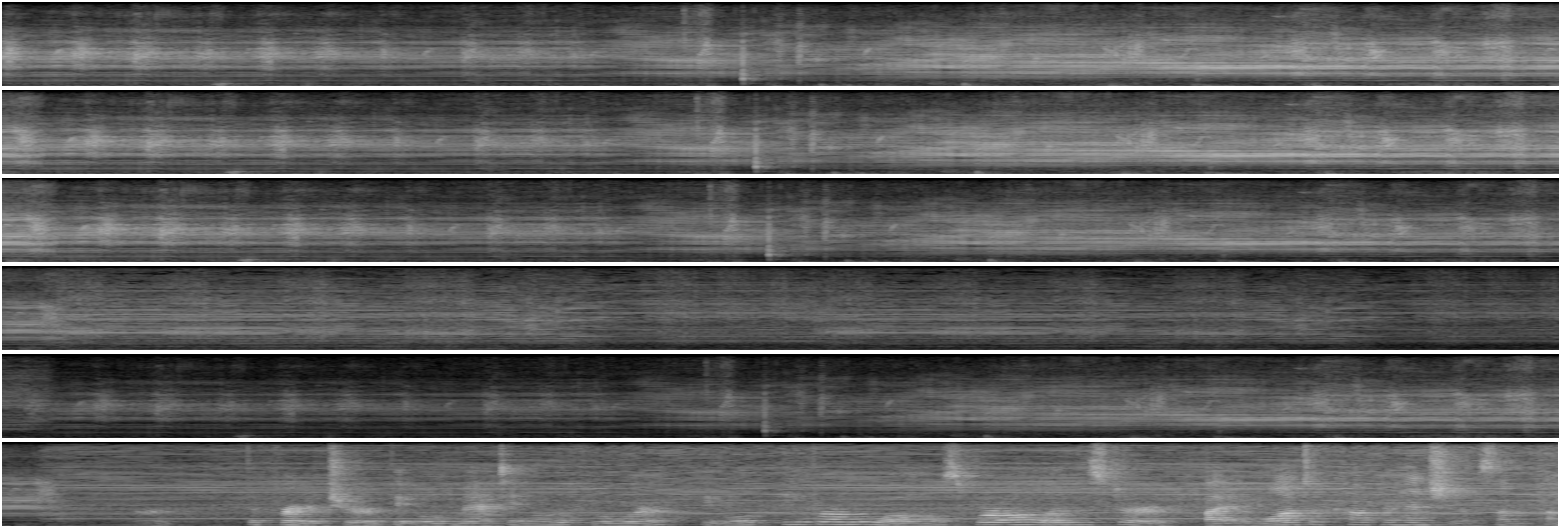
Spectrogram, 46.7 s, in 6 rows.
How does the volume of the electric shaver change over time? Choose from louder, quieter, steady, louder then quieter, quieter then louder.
quieter then louder.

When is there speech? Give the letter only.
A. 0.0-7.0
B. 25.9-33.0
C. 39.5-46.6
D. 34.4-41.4
C.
